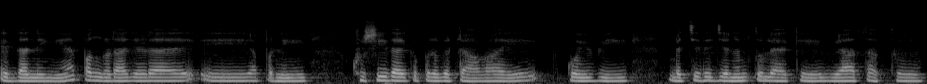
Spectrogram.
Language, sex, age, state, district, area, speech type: Punjabi, female, 45-60, Punjab, Jalandhar, urban, spontaneous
